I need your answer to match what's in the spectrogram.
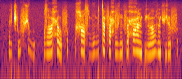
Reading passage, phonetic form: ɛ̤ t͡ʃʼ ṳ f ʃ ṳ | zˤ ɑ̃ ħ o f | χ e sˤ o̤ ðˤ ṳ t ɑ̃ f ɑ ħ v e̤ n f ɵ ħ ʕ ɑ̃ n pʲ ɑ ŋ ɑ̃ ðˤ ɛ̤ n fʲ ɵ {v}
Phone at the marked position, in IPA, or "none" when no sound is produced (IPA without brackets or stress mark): f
